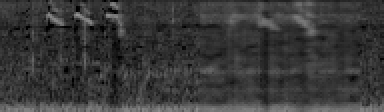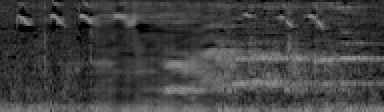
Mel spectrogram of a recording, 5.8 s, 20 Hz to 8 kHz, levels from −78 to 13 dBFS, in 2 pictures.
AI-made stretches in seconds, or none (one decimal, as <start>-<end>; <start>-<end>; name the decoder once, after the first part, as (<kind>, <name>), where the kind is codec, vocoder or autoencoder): 1.5-2.7 (vocoder, Vocos); 3.6-4.5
